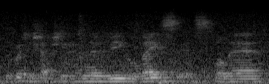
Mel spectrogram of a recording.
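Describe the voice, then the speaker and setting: A man at an academic round-table discussion in a seminar room talks in a brisk, monotone, mid-range voice, stumbling through many fillers and restarts. The audio is echoey, recorded from a distant mic with background noise.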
